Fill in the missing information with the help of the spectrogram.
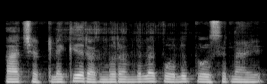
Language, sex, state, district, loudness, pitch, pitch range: Telugu, male, Telangana, Hyderabad, -17 LUFS, 120 Hz, 120-125 Hz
